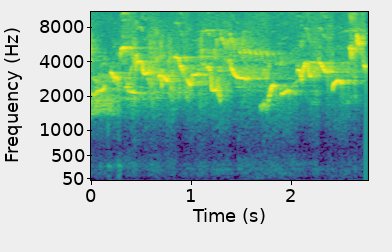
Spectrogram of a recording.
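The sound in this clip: Birds chirping around an old oak tree, a steady stream of bright, high twittering and warbling calls that overlap throughout, with a faint low rustle beneath and no voices.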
